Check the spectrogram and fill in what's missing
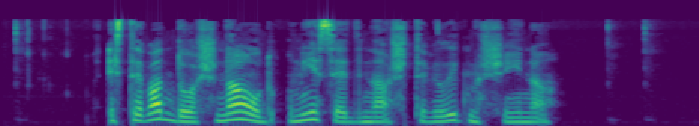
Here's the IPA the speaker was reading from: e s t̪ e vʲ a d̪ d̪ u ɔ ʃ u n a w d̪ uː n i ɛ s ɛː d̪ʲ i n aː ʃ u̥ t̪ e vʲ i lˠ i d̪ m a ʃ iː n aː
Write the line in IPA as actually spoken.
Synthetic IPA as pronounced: e s t̪ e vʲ a d̪ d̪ u ɔ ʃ u n a w d̪ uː n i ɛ s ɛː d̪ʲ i n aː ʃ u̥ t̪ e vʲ i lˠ i d̪ m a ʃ iː n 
